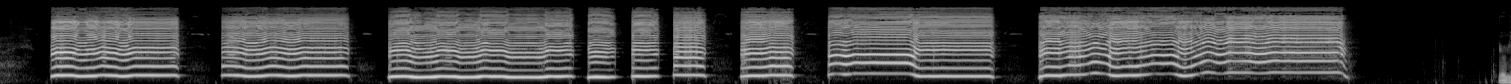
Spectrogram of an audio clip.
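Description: A K-pop melody by a female vocal duo, heard as bright, sustained tones in a string of phrases of varying length, broken by short pauses and ending abruptly. No speech.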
